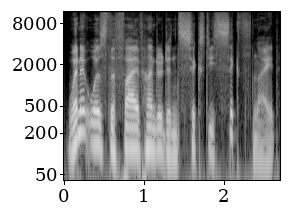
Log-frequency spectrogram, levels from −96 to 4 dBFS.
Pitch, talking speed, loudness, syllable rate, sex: 115 Hz, 220 wpm, -19 LUFS, 4.6 syllables/s, male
